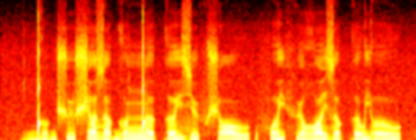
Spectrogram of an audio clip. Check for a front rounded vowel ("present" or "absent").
present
